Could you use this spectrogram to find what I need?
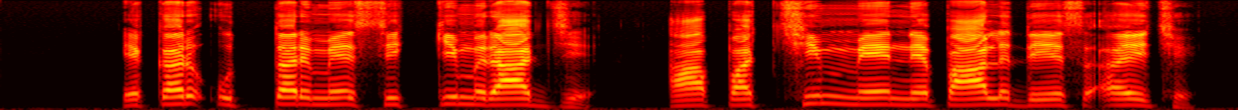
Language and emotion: Maithili, neutral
